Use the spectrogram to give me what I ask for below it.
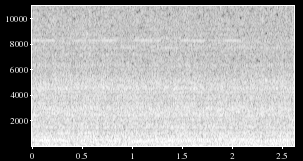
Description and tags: #sn cpu m3 loop 02
roaring, noise, white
